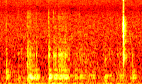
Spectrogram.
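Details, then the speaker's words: UV air cleaner in ductwork being diagnosed: safety micro switch under a mounting screw clicks when the screw is tightened: one crisp short click over faint handling ticks; switch closing properly, normal safety switch click. "So this screw right here has a micro switch underneath it. If y'all listen real careful, listen now. So you hear that click? So, alright, so I'm tightening it. It's going to click when I tighten"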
